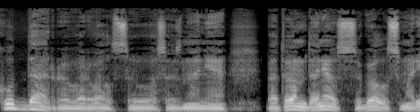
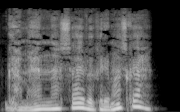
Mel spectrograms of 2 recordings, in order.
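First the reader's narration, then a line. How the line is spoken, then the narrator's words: Breathed out. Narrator (Russian): выдохнула она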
